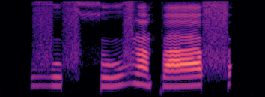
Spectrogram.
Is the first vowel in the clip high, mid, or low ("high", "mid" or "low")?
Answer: high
